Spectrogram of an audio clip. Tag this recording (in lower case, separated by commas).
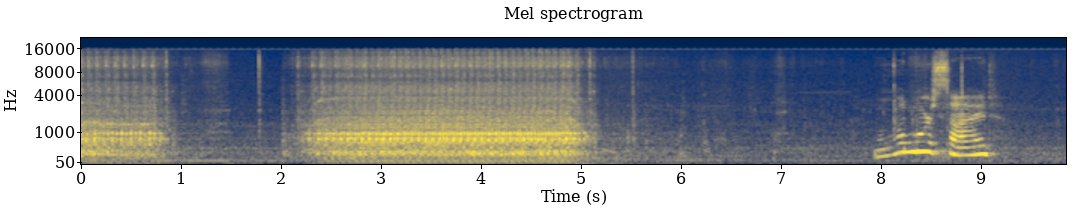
speech, sewing machine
